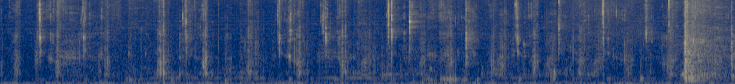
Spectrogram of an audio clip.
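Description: Mouth sounds of people biting and chewing raw lemon wedges: a run of small wet smacks and clicks, with one louder burst near the end.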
